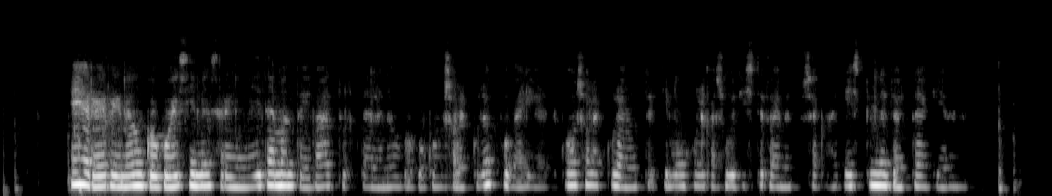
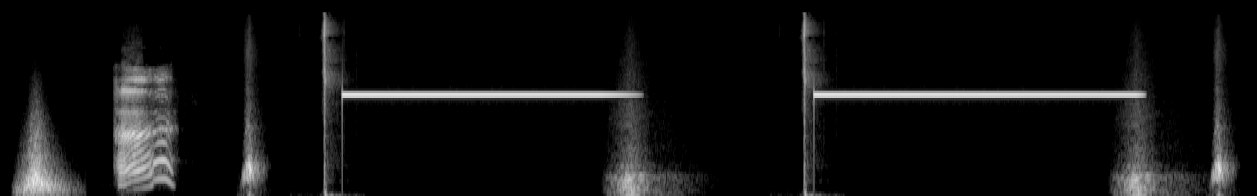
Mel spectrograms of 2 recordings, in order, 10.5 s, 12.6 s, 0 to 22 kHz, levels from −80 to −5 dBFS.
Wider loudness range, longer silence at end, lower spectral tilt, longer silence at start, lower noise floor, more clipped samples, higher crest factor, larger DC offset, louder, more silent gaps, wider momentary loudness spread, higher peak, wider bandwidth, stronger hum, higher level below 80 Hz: first, 12 LU vs 6 LU; first, 0.5 s vs 0.3 s; first, -7.5 dB/octave vs -2.5 dB/octave; first, 0.7 s vs 0.15 s; first, -68 dBFS vs -62 dBFS; neither; first, 18 dB vs 10 dB; neither; second, -20 LUFS vs -12 LUFS; second, none vs 0.86-0.98 s, 1.97-2.37 s, 2.72-2.91 s, 7.26-7.71 s; first, 23 LU vs 17 LU; about the same, -4 dBFS vs -6 dBFS; second, 7 kHz vs 16.5 kHz; neither; second, -74 dBFS vs -48 dBFS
